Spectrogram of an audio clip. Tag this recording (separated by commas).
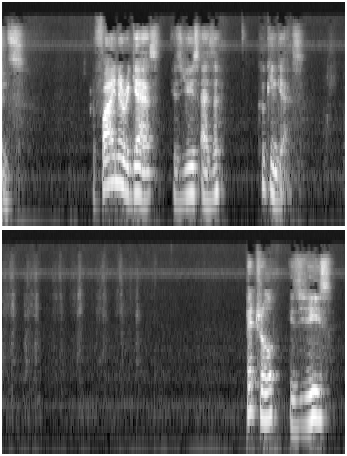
Speech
